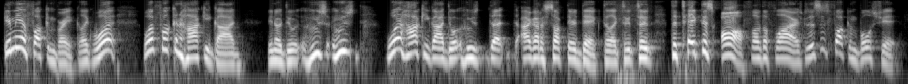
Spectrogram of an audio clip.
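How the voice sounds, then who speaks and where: A man's voice: sits high, big pitch swings, normal speed, dull audio. A man co-hosting a podcast, venting in casual sports chat with exasperated rhetorical questions and heavy swearing. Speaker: podcast co-host.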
